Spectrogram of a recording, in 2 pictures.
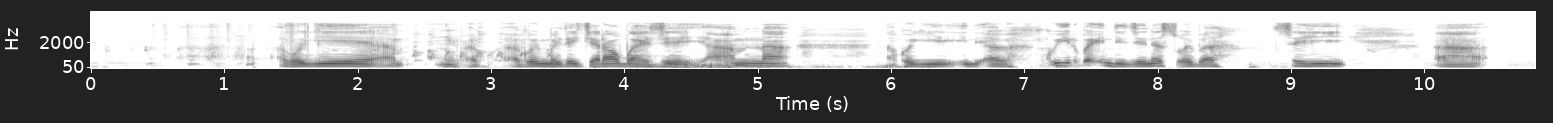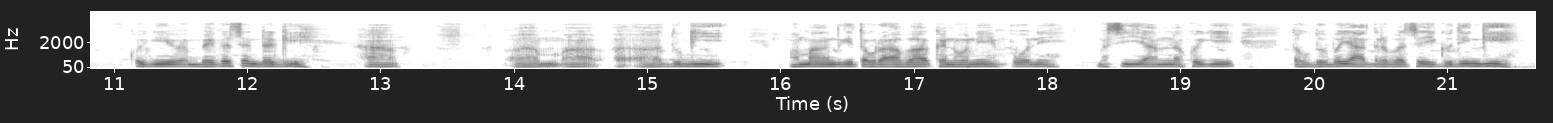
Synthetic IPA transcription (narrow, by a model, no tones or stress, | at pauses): ɐkʰojɡi | ɐ̰kʰojmajtajt͡ʃeɾawbɐhajs̬eja̰mnɐː | kʰojɡi | kuiɾibɐindid͡ʒenɐsojbɐsɐhi | kʰojɡibeɡasentɐɾɡi | duɡi | mɐmaŋdɐɡitɐwɾabɐkanonipotni | mɐsijamnɐːkʰojɡitawdɔbɐjadɾɐbɐsɐhiɡudiŋɡi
